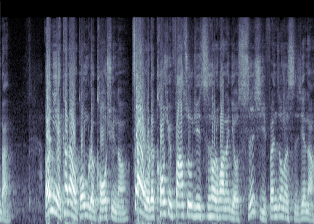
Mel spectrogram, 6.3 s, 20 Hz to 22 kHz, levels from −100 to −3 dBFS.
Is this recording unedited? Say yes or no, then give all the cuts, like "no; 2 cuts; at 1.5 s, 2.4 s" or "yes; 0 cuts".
no; 1 cut; at 2.6 s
